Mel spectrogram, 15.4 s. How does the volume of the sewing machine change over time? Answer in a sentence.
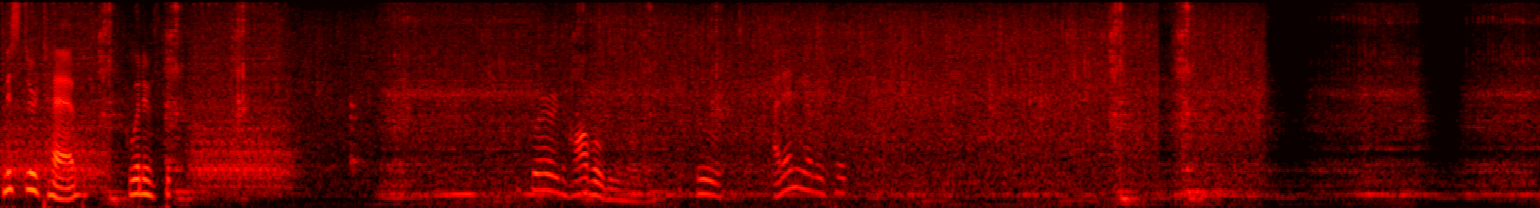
The volume of the sewing machine goes down.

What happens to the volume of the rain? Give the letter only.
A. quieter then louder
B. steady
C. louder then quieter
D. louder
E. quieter
D.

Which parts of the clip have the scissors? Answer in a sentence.
The scissors can be heard from 0.9 to 2.5 s, from 5.7 to 7.5 s and from 11.0 to 12.2 s.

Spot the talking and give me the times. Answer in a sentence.
The talking can be heard from 0.0 to 1.7 s and from 5.2 to 8.5 s.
